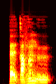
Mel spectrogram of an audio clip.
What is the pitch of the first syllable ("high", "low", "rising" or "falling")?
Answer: low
